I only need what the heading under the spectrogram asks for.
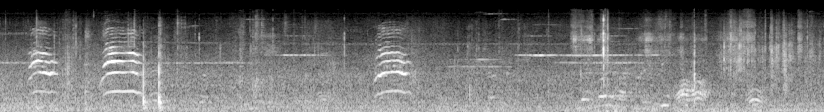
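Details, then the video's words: Skinny kitten meowing from hunger, three loud, ringing meows in the first five seconds, then only scuffling, clicks and faint background noise. "Skinny kitten meows loudly from hunger"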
